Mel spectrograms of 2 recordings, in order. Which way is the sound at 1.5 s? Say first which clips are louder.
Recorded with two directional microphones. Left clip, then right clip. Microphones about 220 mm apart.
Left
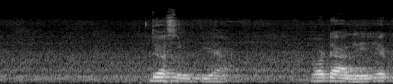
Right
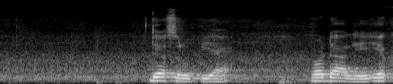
Right 3 dB; 20° right (ahead or behind).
